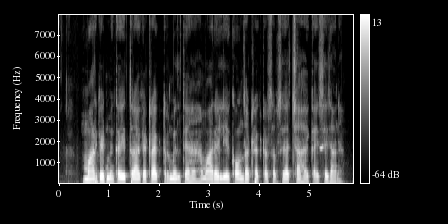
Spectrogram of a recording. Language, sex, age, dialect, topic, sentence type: Magahi, male, 18-24, Western, agriculture, question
